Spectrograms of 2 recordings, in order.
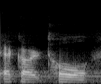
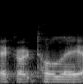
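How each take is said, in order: First: Tolle said like "toll"; Tolle as one syllable. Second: Tolle said like "toe-lay"; Tolle as two syllables. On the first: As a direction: say Tolle with a silent final E. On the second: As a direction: end Tolle on an "ay" sound. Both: Shown as a demonstration. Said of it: "I don't know how to pronounce it".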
